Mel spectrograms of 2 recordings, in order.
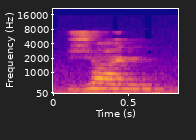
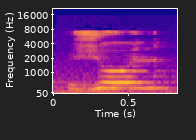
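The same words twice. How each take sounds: First: The O vowel is open. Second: The O vowel is closed. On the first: This is how people in the south and north say it. "Ils vont prononcer avec le O ouvert" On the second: This is how people in Paris say it. "à Paris, nous, on va prononcer"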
